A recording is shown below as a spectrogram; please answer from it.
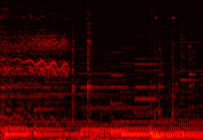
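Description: In the oil-drilling video game Turmoil, a horse gives a loud, wavering whinny, followed by clip-clop hoofbeats and game sounds.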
